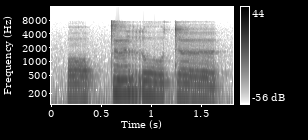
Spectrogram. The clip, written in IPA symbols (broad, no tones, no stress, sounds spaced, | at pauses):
ɔ p t ə̃ r o t œ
